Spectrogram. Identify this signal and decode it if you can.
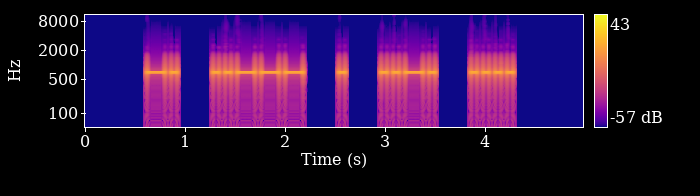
Morse code, heard as a keyed tone, about 20 wpm, spaced as for 15 wpm, 700 Hz. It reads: N2EFH
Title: 179 Lesson 29g - Slash - Call Signs 20wpm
